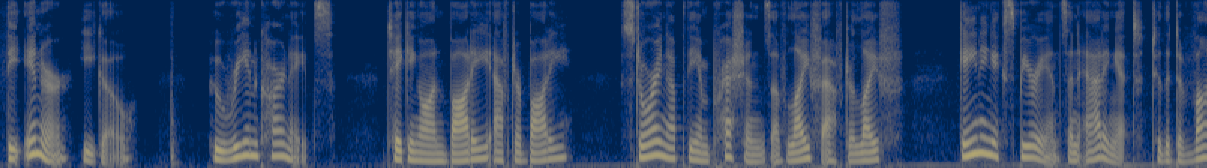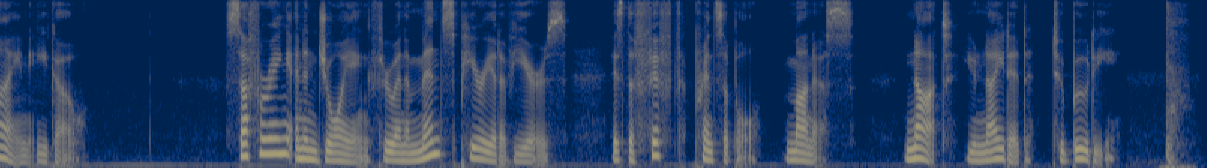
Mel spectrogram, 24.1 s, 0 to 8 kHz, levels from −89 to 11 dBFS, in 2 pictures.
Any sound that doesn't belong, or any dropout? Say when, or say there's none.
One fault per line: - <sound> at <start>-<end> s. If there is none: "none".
- thud at 1.7-1.8 s
- breath at 23.6-24.0 s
